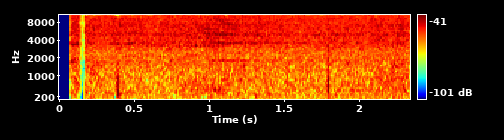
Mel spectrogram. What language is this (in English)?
Czech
